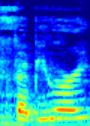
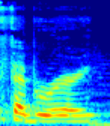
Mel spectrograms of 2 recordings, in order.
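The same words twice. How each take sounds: First: The first R sound is left out. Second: The first R sound is clearly pronounced. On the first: The speaker calls it wrong. "you are ignoring that R" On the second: The speaker calls it right. "that is the correct way to say it"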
